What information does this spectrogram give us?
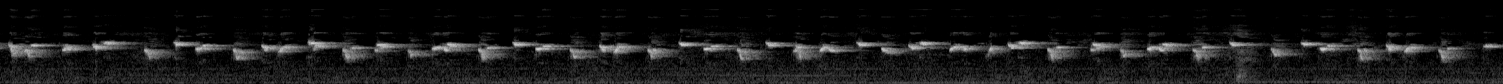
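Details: Extended ropel song of a sooty-headed bulbul, billed as exceptionally long: steady unbroken stream of chirpy, slurred notes rising and falling rhythmically for the whole stretch, with a faint low hum underneath.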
